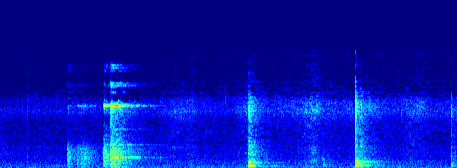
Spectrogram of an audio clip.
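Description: A spoon knocks and scrapes in a pan while samosa filling is mixed with fenugreek and fresh coriander, giving a few sparse metallic clinks spaced irregularly over quiet background.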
